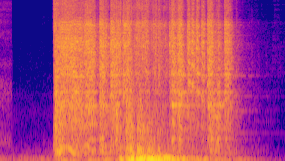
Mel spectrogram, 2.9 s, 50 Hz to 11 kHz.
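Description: A Chevrolet C10 with a 383 engine cranks and catches, roaring up loud and rough for about two seconds before dying abruptly into silence.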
